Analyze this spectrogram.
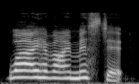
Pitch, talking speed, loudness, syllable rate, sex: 290 Hz, 215 wpm, -13 LUFS, 5.2 syllables/s, female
